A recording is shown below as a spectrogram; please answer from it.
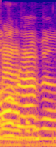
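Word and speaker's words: Fjällräven: It's pronounced Yeah, Fial Raven. Fial Raven.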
